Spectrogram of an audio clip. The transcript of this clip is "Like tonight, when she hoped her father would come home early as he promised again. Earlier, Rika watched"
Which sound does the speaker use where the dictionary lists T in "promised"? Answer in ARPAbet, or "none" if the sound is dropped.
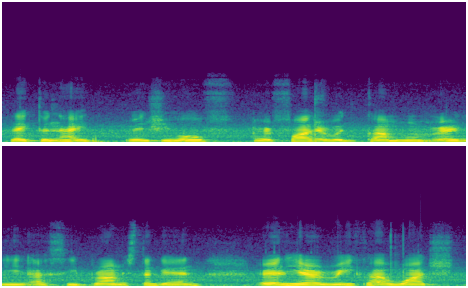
T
